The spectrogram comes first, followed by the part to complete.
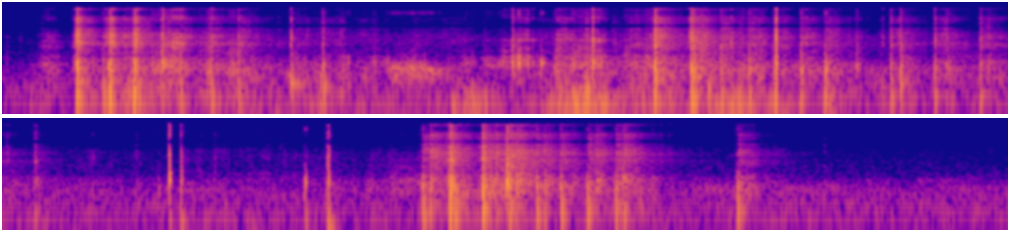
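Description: Paintball markers firing: three bursts of rapid pops, with a few single shots between the second and third burst.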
